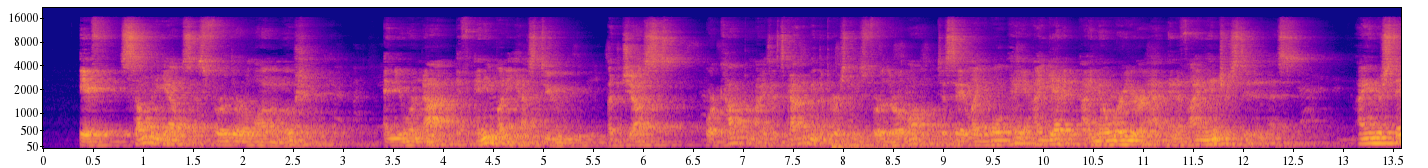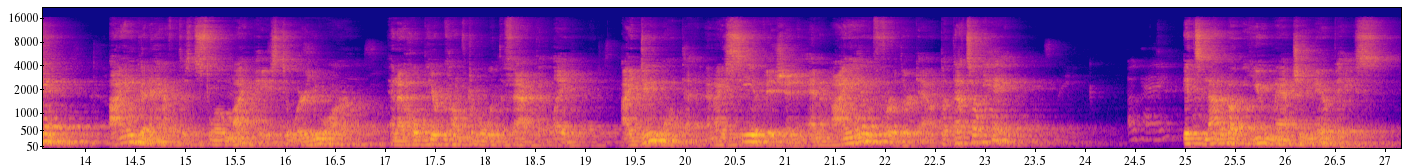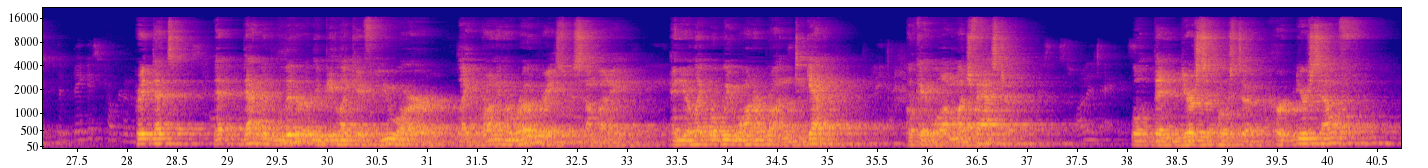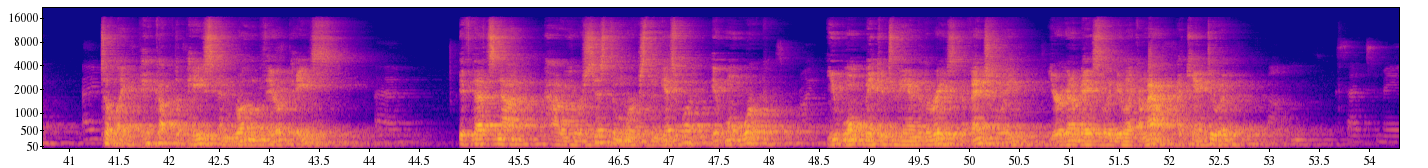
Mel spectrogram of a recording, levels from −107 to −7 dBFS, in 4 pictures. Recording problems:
off-mic speech; far
room echo; noticeable; dies away in 1.1 s
voice in the background; faint; throughout; 25 dB below the speech

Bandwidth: 16.5 kHz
